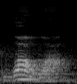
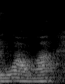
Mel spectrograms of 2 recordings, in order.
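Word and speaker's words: guagua: and that is or wawa you don't pronounce the g it's g-u-a-g-u-a and you just say wawa and that is um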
